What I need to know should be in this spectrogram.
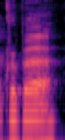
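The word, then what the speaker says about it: Grabher: Grab Her. – Oh, God. That's his name? – Grab Her. But I think it's pronounced like Grabber. – Grabber. – But it's G-R-A-B-H-E-R. Grab Her.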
